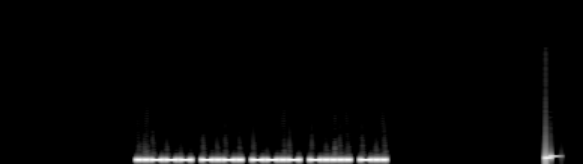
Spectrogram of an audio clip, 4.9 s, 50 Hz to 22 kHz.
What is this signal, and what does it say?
Morse code, heard as a keyed tone, about 41 wpm, 690 Hz. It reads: 2CQ6D
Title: Code Groups - 5 Letter:Numbers - 40wpm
